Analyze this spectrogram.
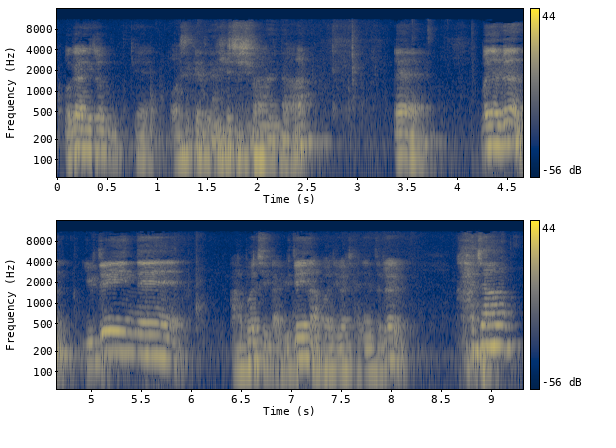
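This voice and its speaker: A man's voice: medium pitch, a bit bright. A man who is a senior pastor, giving a conversational Sunday sermon and prayer in a church sanctuary and often putting questions to the congregation. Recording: echoey hall, mic at a distance, faint hiss.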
